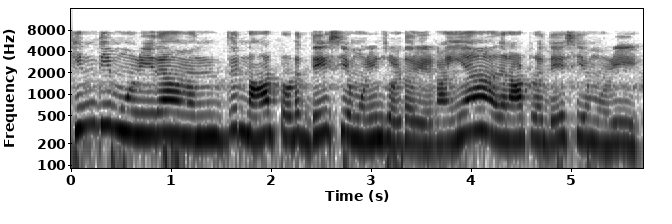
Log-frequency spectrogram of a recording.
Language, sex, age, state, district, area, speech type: Tamil, female, 18-30, Tamil Nadu, Chennai, urban, spontaneous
